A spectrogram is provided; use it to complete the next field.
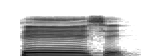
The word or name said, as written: peese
